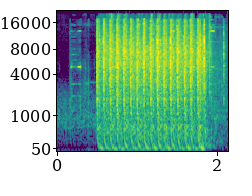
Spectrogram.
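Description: A sustained burst of rapid automatic gunfire rattles loudly and up close in a bomb-defusal round of a collegiate esports match, after a brief near-silent lead-in.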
